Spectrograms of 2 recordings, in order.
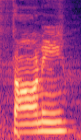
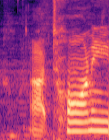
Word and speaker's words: Thani: All right, this was a current fight from Ben Askren last year in April, going against Algani Thani. Tawny is actually how to pronounce it, from nearby Singapore.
